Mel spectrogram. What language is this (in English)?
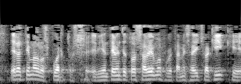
Spanish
